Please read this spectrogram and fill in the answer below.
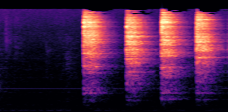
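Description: A machete blade striking a concrete cross three times in quick succession, starting about a second in. Each strike is a sharp hit with a short ring.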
